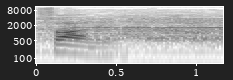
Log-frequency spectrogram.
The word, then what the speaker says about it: Fani: What do you think, Fani? Huh? F-A-N-I. That's pronounced Fanny, but you're not allowed to say it. It's Fani.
